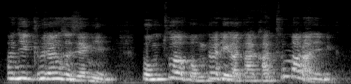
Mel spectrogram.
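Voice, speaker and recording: An exasperated husband, played by a male pastor, his voice pushed up high as he asks the same question over and over in disbelief. The recording is distant and echoes around a large church hall. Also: expressive, a little fast, darkish tone. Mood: incredulous. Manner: incredulous, keeps asking the same question. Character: exasperated middle-aged husband questioning a neighbor.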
